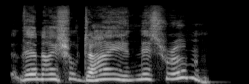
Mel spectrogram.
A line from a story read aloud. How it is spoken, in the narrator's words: said Lady Eslander calmly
